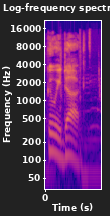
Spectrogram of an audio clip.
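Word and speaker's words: geoduck: if you've ever seen a geod duck pronounced gooey duck you might have thought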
